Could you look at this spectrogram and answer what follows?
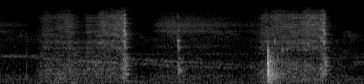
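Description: Short rasping strokes of a file working the steel tang of a fillet knife, four or five separate passes spaced about half a second apart, close and fairly quiet with no voices.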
